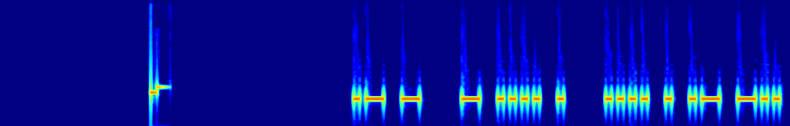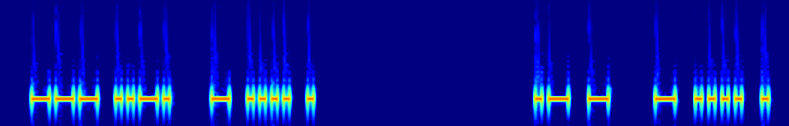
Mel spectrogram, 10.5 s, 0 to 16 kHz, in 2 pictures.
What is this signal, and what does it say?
Morse code, heard as a keyed tone, about 29 wpm, 700 Hz. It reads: AT THE HEAD OF THE AT THE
